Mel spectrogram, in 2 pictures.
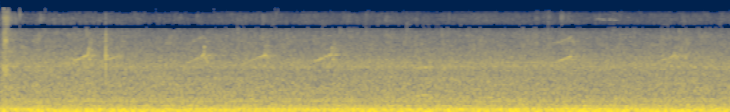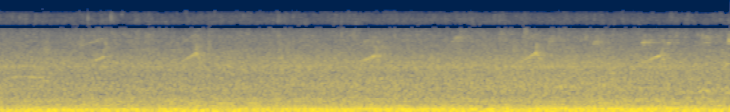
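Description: A bird repeating a short rising chirp about once a second over a steady low outdoor rumble.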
